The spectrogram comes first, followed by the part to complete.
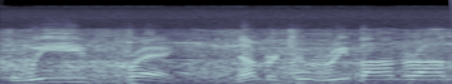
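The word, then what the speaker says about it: Weuve: W-E-U-V-E, pronounced Weave.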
